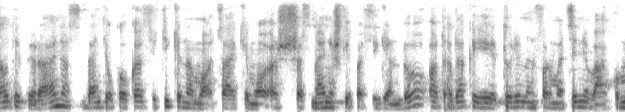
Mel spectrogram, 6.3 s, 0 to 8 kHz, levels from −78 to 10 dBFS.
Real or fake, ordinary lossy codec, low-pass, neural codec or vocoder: real; Opus, 16 kbps; 7.2 kHz; none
